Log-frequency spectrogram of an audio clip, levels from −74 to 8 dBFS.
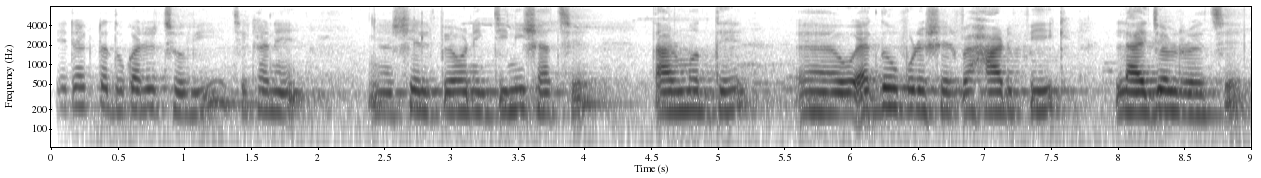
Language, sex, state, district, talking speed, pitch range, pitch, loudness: Bengali, female, Tripura, West Tripura, 135 wpm, 190-200 Hz, 195 Hz, -21 LUFS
